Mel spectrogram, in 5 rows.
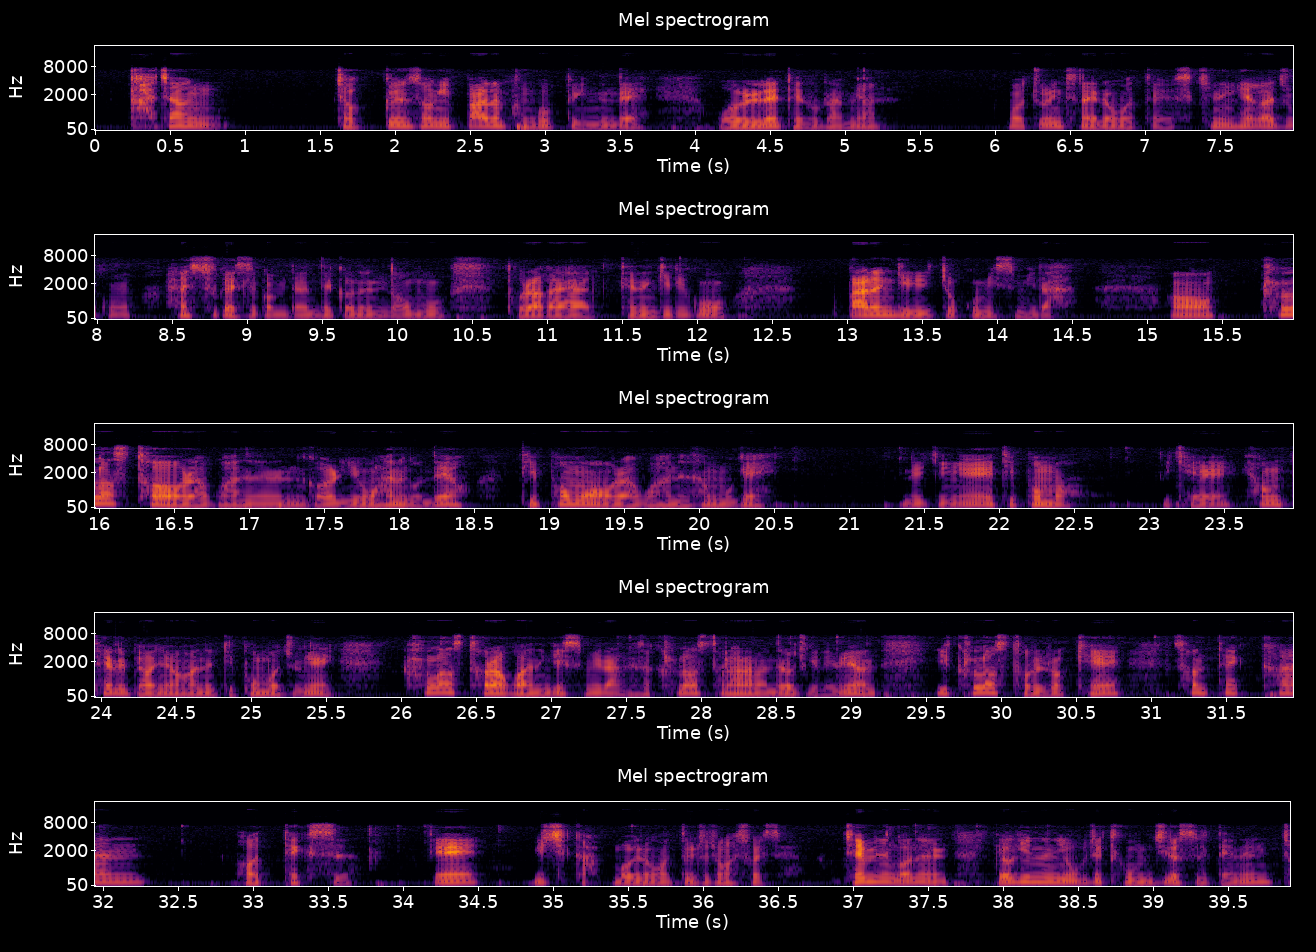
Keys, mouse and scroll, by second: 2.8 alt+click, 11.0 right click, 11.2 w, 12.2 click, 20.4 click, 21.1 click, 21.2 right click, 22.6 click, 27.3 click, 28.5 alt+click, 29.2 w, 29.6-30.9 alt+drag, 31.0 z, 31.8 alt+click, 33.6-36.0 typing, 33.8 alt+click, 34.5 alt+click, 37.1 alt+right click, 37.6 alt+click, 38.0 w, 38.2-39.8 middle drag, 39.5-39.9 typing, 39.8 alt+click, 39.8 alt+right click.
